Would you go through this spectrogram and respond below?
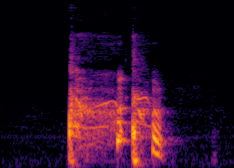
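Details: Person very ill for several days coughing: a loud, harsh cough followed by two quick coughs in a quiet room.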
